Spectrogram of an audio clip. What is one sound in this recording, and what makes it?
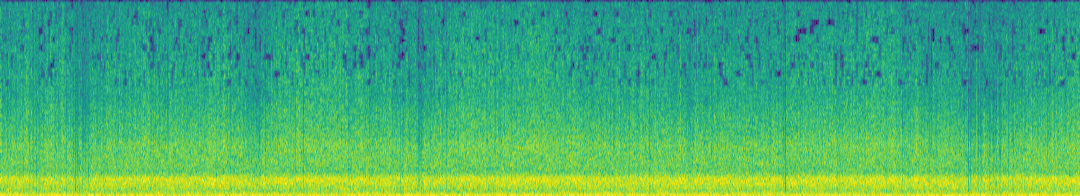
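Strong wind roars steadily outdoors.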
